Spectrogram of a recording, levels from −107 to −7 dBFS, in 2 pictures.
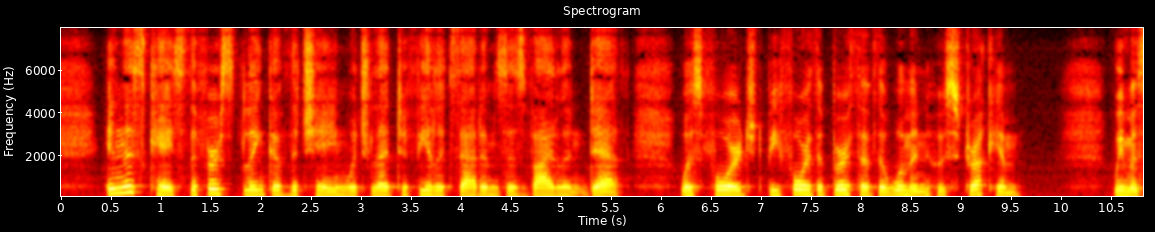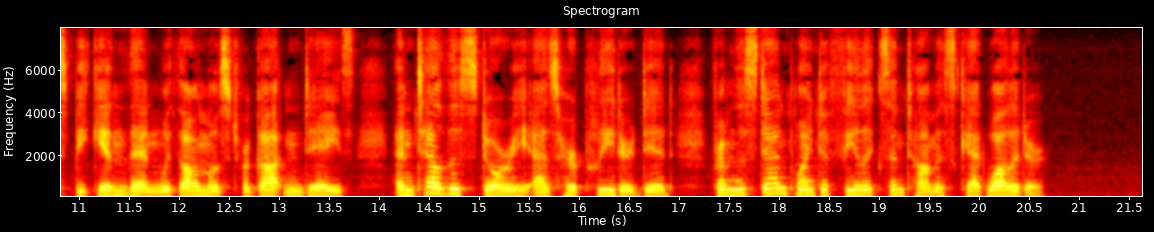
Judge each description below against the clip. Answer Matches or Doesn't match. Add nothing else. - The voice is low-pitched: Doesn't match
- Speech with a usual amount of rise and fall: Matches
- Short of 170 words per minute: Matches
